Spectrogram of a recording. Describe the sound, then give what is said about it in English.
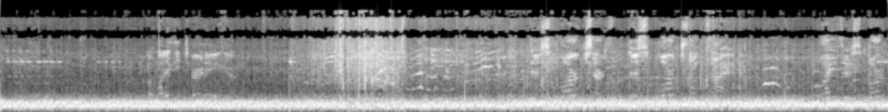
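Passenger plane making a hard landing, recorded from inside the cabin: a loud, continuous roaring rumble runs throughout without a break, with people's voices heard over it. “Here's a clip from footage that a passenger took during the landing.”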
